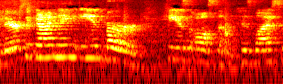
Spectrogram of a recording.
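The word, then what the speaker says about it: Byrd: There's a guy named Ian Bird. He is awesome. His last name is spelled B-Y-R-D.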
